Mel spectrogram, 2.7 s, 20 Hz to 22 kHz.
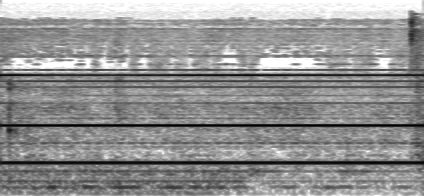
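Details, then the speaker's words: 40-year-old Atari 410 cassette program recorder with new rubber belts, on an Atari 600XL, saving a program in record/play mode with the volume turned up. A steady, clean high-pitched data tone holds level with no dropouts; a normal save. "If it works. Come on. It's just a bunch of weird noise."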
